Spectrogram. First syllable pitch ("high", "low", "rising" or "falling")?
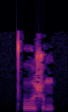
high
